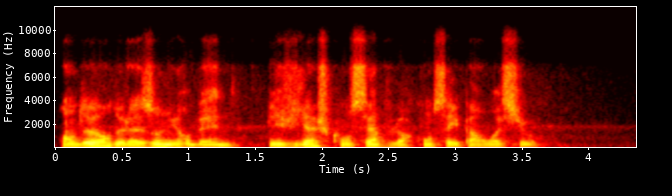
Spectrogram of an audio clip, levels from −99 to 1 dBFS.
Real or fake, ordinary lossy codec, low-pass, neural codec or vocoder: real; Opus, 16 kbps; 7.2 kHz; none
